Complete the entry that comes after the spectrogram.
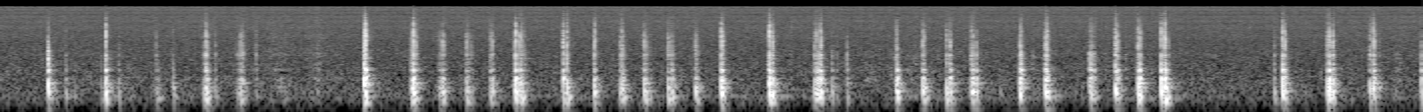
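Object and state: Hardcover paper book.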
